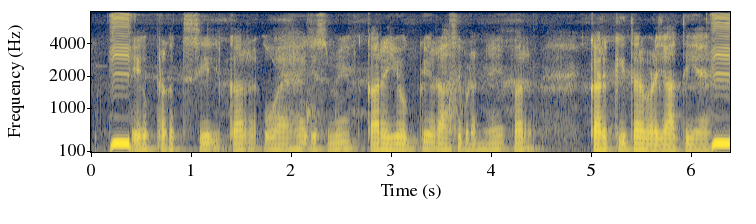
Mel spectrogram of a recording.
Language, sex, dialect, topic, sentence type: Hindi, male, Kanauji Braj Bhasha, banking, statement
